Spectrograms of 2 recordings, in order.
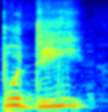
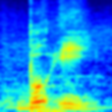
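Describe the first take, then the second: First: The middle consonant sounds like a D. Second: The middle T is silent, a glottal stop. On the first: The speaker calls it wrong. "not buddy" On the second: The speaker calls it right. "a T in the middle of the word, we we we we make it silent"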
